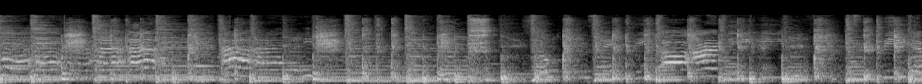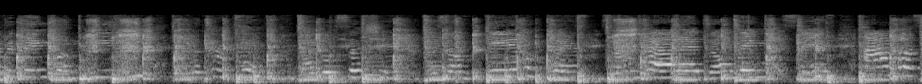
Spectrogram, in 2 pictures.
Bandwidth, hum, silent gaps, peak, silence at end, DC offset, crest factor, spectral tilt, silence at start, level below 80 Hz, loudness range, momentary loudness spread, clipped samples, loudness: 11 kHz; none; none; -2 dBFS; 0 s; under 0.1%; 16 dB; -4 dB/octave; 0 s; -50 dBFS; 2 LU; 5 LU; under 0.1%; -17 LUFS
